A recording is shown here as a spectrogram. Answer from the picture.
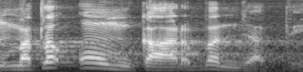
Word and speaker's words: ओम: यही वो अनुस्वार है और इसको जब हम उच्चारण करेंगे तो मुंह बंद करना करना पड़ेगा। मुंह बंद करके तब नाक से स्वर निकलेगा। ओमकार ओम के ऊपर जो बिंदी है वो यही है।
